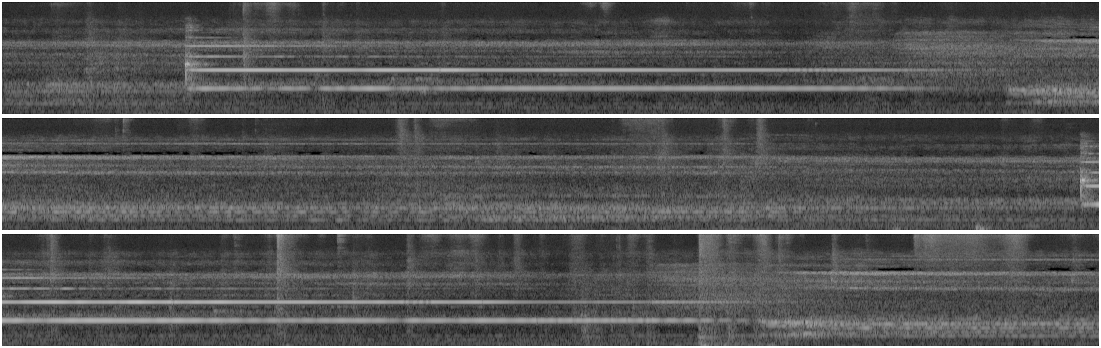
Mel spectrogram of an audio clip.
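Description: Ambient meditation-style music: a bed of sustained drone tones, with a clear bell-like tone struck twice, about twenty seconds apart, each time ringing steadily for about eight seconds.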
